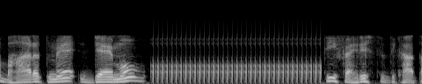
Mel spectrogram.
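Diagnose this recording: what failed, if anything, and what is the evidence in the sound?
A system hang loop at the driver or buffer stage: right after "بھارت میں ڈیموں", from 1.54 s to 3.22 s, the same 46.44 ms slice repeats 36 times at about 21.5 Hz, a rough machine-gun stutter. The driver stalled while the hardware replayed its ring buffer, which fits a 2048-sample buffer. The waveform shows identical repeated blocks, and the spectrogram shows evenly spaced vertical stripes within the 4 kHz band of the G.711 call path.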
